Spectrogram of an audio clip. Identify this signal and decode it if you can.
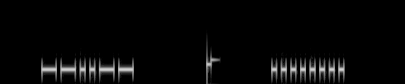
Morse code, heard as a keyed tone, about 25 wpm, 700 Hz. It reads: , <HH>
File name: Single Punctuation-Prosign - Rapid-Fire - 25wpm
